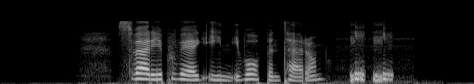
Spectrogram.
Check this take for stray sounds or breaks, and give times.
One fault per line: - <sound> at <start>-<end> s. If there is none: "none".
- laugh at 3.5-3.9 s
